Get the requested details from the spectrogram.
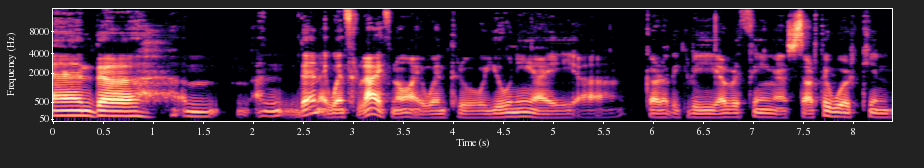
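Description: With a Spanish accent, a man talks at a fairly slow pace. His fairly low voice has a dark, mellow tone and ordinary pitch variation. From Spain. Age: 40s. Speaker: podcast host and personal trainer. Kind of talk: personal monologue. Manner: halting.

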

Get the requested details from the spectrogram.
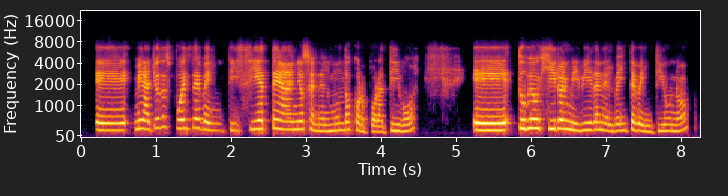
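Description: A woman speaks very slowly in a fairly high voice, her pitch rising and falling in an ordinary way. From Mexico. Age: 50s. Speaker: business executive and author. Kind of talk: interview. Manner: halting, many repetitions.

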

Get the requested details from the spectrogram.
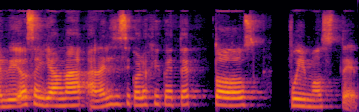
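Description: Her tone is dark and mellow. The woman's recording is very clean, and the background is silent. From Peru. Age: 20s. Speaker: psychologist. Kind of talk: casual chat.

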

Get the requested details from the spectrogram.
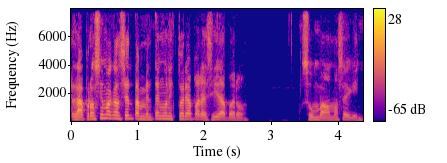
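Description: This man, with a Puerto Rican accent, talks at a fairly quick pace in a high voice with lively intonation. The sound is dry and close with no echo, on a very clean recording with a silent background. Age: 30s. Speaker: podcast co-host. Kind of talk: casual chat.

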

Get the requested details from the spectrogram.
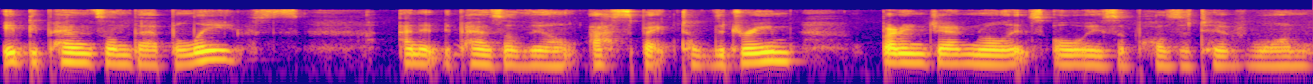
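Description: A woman talks at a moderate pace in an ordinary speaking voice, her pitch fairly low and her intonation fairly even. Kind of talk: poem reading with dream interpretation commentary. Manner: warm, grateful, friendly.

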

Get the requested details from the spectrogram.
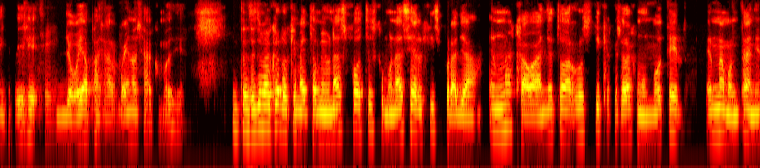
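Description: A man's dark, mellow tone sits at medium pitch with fairly even intonation. He talks at a fairly quick pace, the sound dry and close with no echo. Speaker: podcast co-host. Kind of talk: casual chat.

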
